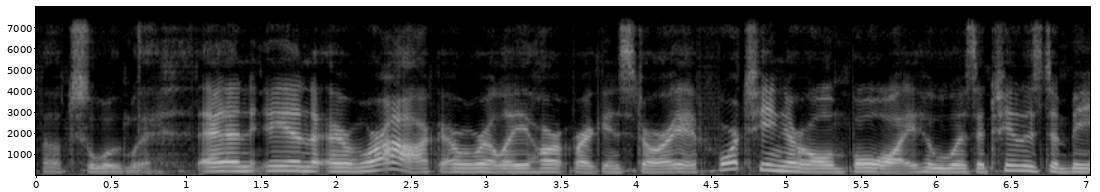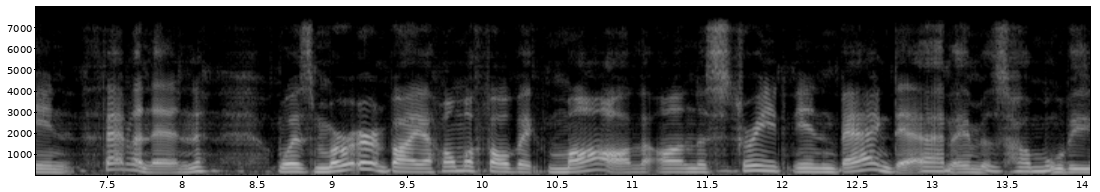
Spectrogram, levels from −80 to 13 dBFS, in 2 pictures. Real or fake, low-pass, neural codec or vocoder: fake; 7.2 kHz; autoencoder, 22.05 kHz, a latent of 192 numbers a frame, VITS, trained on many speakers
